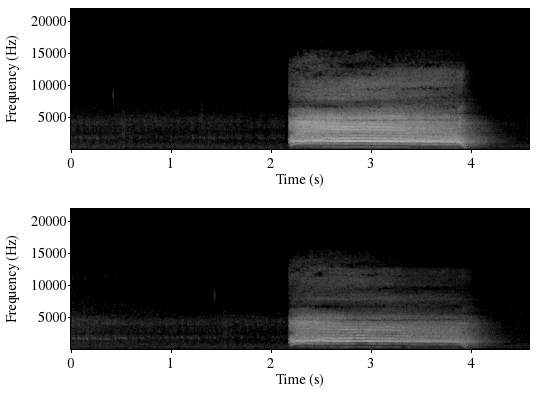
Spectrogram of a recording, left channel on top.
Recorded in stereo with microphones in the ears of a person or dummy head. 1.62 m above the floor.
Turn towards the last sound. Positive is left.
turn(degrees=75)  # may be behind; listen again after turning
